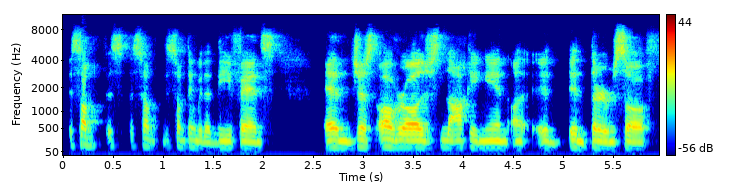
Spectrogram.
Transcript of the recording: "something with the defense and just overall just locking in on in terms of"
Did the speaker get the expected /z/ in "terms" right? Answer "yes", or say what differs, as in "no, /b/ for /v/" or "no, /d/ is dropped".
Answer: no, /s/ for /z/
